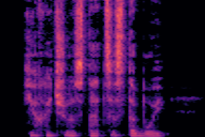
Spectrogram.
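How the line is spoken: Quiet. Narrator (Russian): тихо проговорила она

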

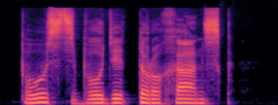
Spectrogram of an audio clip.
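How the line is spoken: Quiet. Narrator (Russian): Я весь сжался, тихо сказал

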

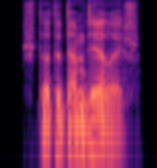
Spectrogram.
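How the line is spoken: Policeman's menacing call. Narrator (Russian): грозно окликнул полицейский

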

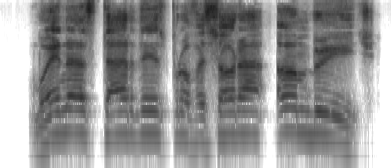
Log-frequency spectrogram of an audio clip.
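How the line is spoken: Class shouting together. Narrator (Spanish): gritó la clase

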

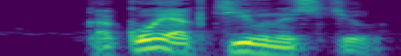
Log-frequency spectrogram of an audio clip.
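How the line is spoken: Irritated. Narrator (Russian): раздраженно повторил он

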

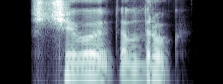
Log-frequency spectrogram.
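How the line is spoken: Lazy question. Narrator (Russian): лениво поинтересовался Харт

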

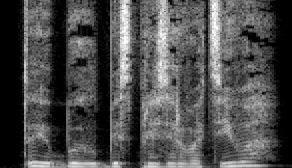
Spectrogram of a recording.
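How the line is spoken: Hoarse question. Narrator (Russian): спрашиваю хрипло

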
